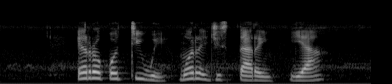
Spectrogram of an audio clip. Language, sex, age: Tswana, female, 22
